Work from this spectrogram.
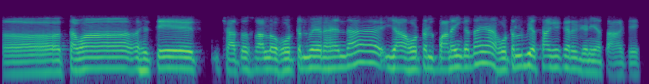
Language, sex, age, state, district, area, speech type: Sindhi, male, 60+, Rajasthan, Ajmer, urban, conversation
